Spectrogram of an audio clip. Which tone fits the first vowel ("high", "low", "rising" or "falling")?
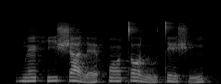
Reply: high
